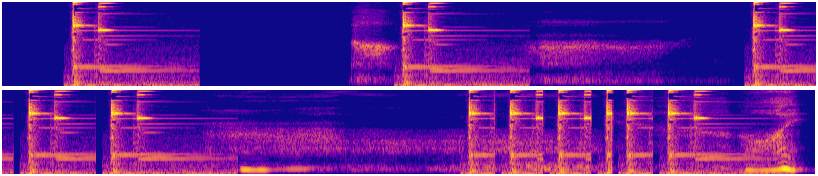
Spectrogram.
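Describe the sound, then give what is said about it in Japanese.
A doorbell or call-button chime pressed over and over, with separate ding-dong tones at first and then a rapid cluster of presses near the end. A voice speaks in the gaps between the rings. “なんじゃこのボタン。おー、音が鳴ったぞ。そうか、これで呼び出すのじゃな。なら、もっと押せばいいかの。”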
